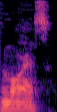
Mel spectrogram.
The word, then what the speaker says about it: Maurice: It's spelled Maurice, but he says it's Morris.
